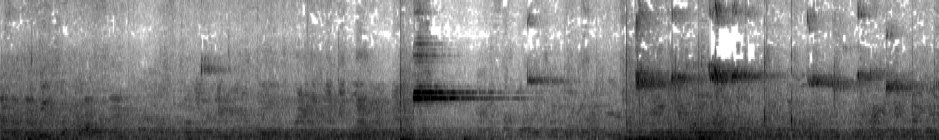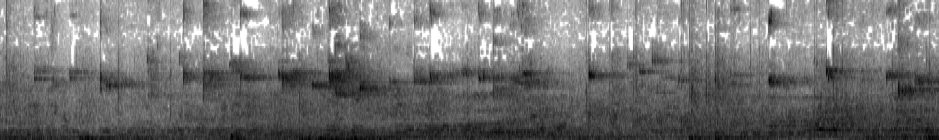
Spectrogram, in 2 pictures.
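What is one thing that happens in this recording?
Spectators murmur and chatter in an echoing gym.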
